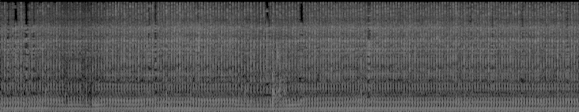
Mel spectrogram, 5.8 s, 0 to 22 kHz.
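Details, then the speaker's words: Saito FA-45 Special on first run after a full rebuild with new bearings, on a test stand, 10% nitro, carb untuned. It buzzes unevenly and sags in pitch a couple of times before recovering; rough running, slow throttle response. "So it's obviously it's not tuned right, it's not set up, but as a starting point, I know it runs, and that was actually that's so rewarding to have stripped and rebuilt this engine entirely, put new bearings in it, and to have it back up and running is fantastic."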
